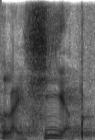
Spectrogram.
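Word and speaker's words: LIHEAP: es un programa que se llama laap se escribe l I h e ap y me siguen haciendo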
